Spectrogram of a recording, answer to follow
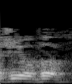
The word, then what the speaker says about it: Jéhovah: Donc, le nom ici, le Seigneur, c'est son nom propre de Yud-Heh-Vav-Veh, Y-H-V-H, qu'on prononce souvent Jéhovah.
